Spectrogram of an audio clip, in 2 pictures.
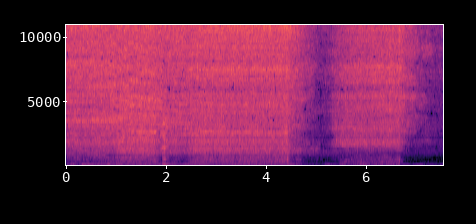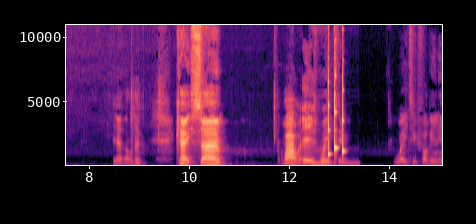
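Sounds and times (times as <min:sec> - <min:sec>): hiss of air drawn through vape: 0:00.6 - 0:07.3.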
